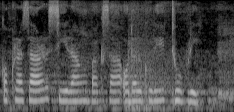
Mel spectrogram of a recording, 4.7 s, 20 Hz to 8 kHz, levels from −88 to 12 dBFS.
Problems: constant background noise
